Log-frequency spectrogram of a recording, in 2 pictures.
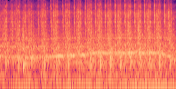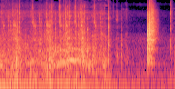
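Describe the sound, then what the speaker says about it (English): A sewing machine sews a straight line across a reversible fabric bag in one long, even, close whirring run that slows and stops, followed by a few small handling clicks. "So all you do is sew straight across where you have"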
